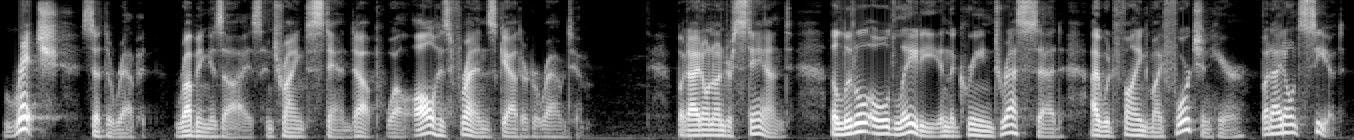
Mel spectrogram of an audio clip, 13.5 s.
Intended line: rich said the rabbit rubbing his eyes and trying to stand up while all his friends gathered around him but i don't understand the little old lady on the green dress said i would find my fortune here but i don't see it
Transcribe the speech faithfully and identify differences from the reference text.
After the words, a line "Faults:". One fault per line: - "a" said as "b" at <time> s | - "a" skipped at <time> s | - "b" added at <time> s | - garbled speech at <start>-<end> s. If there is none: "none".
rich said the rabbit rubbing his eyes and trying to stand up while all his friends gathered around him but i don't understand the little old lady in the green dress said i would find my fortune here but i don't see it
Faults:
- "on" said as "in" at 9.4 s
